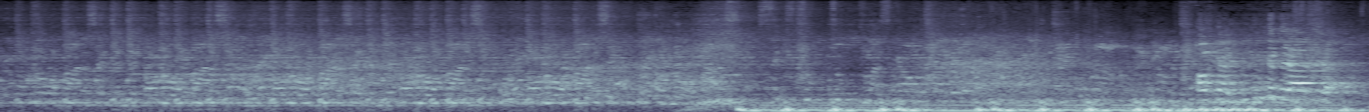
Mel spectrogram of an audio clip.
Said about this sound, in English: And so I'm blowing bubbles, as he walks out to his song, would you mind playing the song while I blow bubbles? This is his walkout song.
